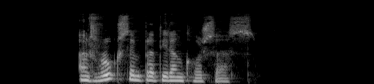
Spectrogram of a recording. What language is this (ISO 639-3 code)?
cat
